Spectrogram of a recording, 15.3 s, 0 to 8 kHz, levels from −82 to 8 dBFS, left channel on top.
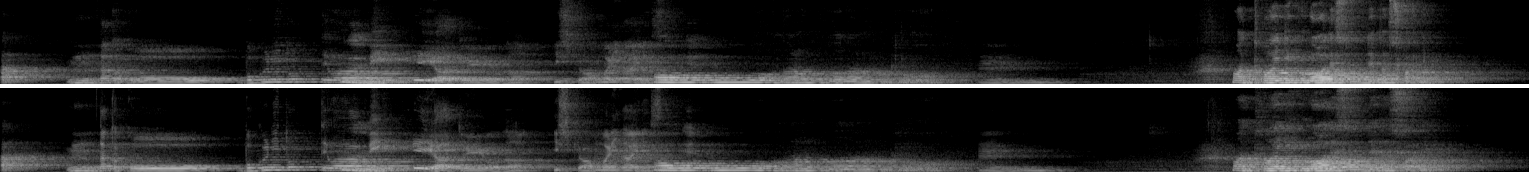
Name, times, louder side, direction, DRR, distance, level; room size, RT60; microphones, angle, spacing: voice 1, 0.7-2.0 2.4-5.3 5.5-6.6 6.8-7.0 9.8-10.6, right 3 dB, 80° right, 1 dB, 0.5 m, -31 dB
voice 2, 3.4-3.8 6.5-9.4 12.0-14.3, left 1 dB, 40° left, -3 dB, 0.6 m, -26 dB
4.9 x 3.6 x 2.5 m, 2.1 s
head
